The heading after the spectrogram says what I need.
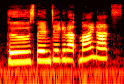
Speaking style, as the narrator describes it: said Silvertail Squirrel, and he shouted into the hole

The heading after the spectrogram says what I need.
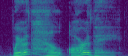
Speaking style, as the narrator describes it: She muttered in a worried tone

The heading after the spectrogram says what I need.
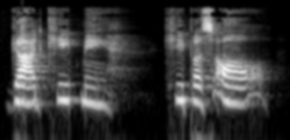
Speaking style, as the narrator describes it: murmured Starbuck, lowly

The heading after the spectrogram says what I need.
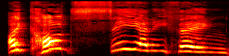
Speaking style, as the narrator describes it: cried the porter

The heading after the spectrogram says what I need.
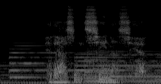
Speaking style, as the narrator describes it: he said quietly

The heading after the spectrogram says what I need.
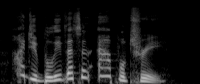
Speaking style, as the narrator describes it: exclaimed Lucy

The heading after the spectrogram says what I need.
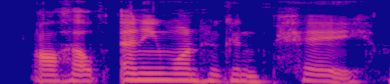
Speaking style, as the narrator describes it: Matt said firmly

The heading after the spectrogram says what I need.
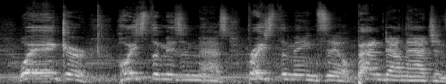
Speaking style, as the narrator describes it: in his excitement, Bazim starts yelling things like

